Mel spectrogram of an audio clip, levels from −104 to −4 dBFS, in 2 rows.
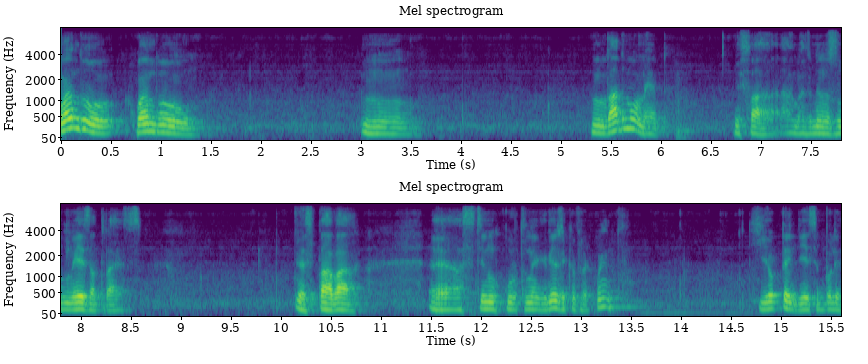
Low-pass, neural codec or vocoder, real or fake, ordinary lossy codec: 7.2 kHz; codec, 24 kHz, 6 kbps, HILCodec; fake; none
